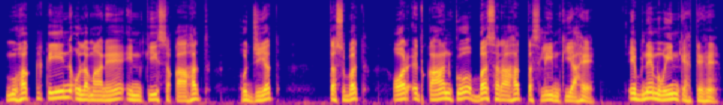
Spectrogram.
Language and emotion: Urdu, neutral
